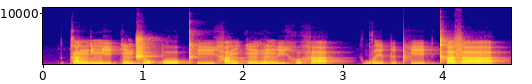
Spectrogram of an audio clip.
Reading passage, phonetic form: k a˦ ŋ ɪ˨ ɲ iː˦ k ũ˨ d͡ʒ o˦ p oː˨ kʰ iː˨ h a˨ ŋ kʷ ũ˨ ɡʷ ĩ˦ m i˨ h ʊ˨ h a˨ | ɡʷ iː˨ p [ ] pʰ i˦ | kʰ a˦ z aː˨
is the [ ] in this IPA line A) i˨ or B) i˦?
A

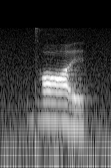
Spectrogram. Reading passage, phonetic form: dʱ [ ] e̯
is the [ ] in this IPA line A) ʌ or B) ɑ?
B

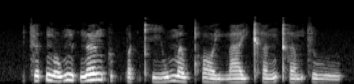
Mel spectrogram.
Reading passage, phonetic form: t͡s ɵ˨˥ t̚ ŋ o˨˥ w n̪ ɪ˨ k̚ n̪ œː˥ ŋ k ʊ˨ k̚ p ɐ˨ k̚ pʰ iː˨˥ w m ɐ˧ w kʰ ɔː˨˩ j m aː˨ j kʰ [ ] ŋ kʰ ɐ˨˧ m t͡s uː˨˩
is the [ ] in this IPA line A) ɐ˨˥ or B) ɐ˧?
A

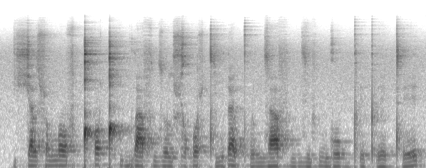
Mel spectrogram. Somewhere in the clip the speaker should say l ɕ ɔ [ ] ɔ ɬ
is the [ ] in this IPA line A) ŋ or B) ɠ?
B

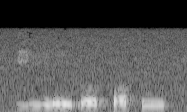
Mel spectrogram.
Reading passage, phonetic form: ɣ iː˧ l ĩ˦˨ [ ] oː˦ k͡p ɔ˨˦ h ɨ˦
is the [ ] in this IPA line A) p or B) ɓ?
B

